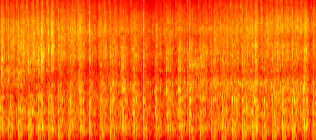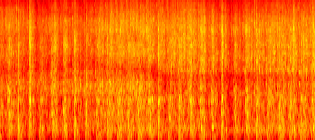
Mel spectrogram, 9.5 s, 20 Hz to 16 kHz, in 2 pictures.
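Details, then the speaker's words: 1950 John Deere GW two-cylinder tractor idling just after starting, run with choke pulled out slightly; slow, uneven, loping putt. Rough idle; owner suspects clogged carburetor idle passages needing cleaning, unconfirmed. "now i adjusted my choke a little bit because my carburetor needs cleaned the idle passages might be slightly clogged so i run line with the choke out just a little bit"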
